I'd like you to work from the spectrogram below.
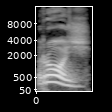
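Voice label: "розь", Komi, female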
